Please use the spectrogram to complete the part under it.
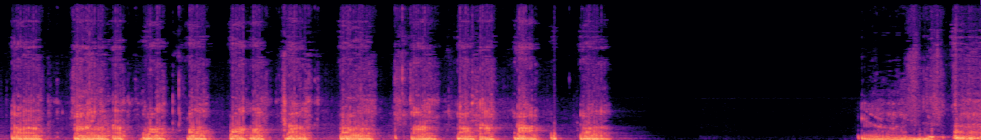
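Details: Wild boar grunting in a steady rhythm, roughly a dozen short, rough, throaty pulses in six seconds, then silence before one more harsh, drawn-out grunting call begins.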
